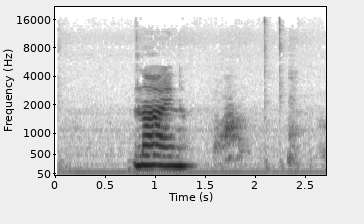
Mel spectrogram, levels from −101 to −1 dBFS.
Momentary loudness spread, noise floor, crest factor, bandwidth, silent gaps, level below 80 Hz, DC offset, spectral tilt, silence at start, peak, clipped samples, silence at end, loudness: 22 LU; -50 dBFS; 18 dB; 16.5 kHz; none; -64 dBFS; under 0.1%; -6.5 dB/octave; 0.8 s; -6 dBFS; under 0.1%; 0.85 s; -18 LUFS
